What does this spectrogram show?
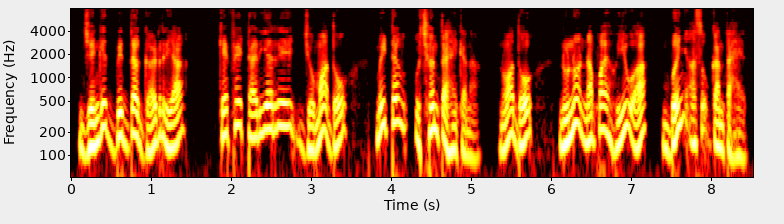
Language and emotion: Santali, surprised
